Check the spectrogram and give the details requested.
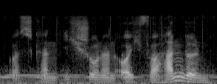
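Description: A man's voice: on the low side, normal speed, close to an everyday voice. An actor playing a naive, anxious young man in a theatrical radio play, speaking with hesitant wonder. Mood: wary. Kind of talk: German radio play acting. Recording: 1980s vinyl radio play with music.

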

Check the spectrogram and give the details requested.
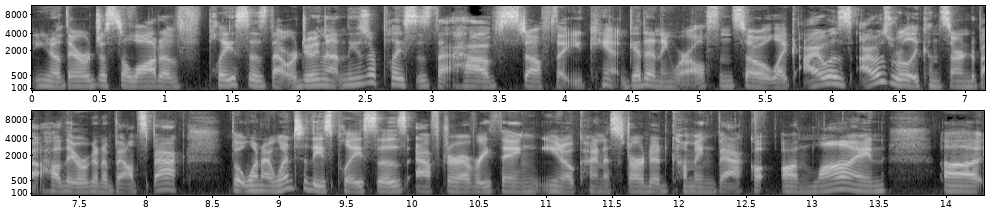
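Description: An American woman chats as a podcast guest. Her voice sits a little low, with a bright edge and smooth clarity. She explains things conversationally. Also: no room sound. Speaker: podcast guest, whiskey magazine editor.

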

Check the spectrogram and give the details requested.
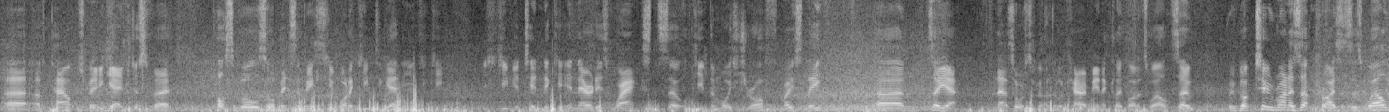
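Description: A man in his forties, from England, chatting casually outdoors on a beach, relaxed with lots of ums and uhs. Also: mid-range voice, quick pace. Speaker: bushcraft vlogger. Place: outdoors on a sunny beach, windy. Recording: loud wind and sea noise.

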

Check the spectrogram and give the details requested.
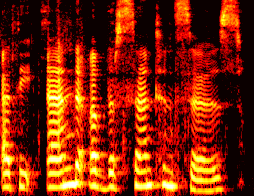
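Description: Bright-voiced woman reading a picture book. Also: fairly high pitch. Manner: expressive, deliberate pauses for the listener. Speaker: read-aloud storyteller. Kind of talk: children's picture book read-aloud, explanatory. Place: home kitchen, indoors.

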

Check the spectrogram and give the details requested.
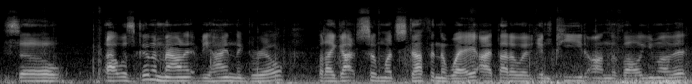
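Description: A man's voice: on the high side, steady tone, moderate pace. An American man giving a casual, offhand product demonstration in a conversational way. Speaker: vlogger reviewing gear. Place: outdoors at and in a vehicle. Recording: heavy outdoor vehicle noise.

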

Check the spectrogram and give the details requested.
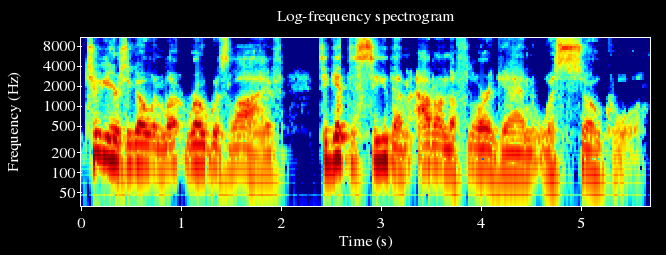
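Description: Husky-voiced enthusiastic podcast host. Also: male voice, mid-range voice, moderate pace, a little mellow. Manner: enthusiastic, friendly questions. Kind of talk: casual interview. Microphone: studio mic in front.

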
